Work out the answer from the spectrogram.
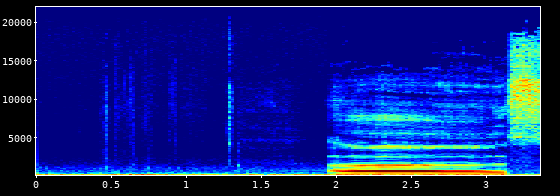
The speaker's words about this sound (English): So today, I'm driving a Porsche 911,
